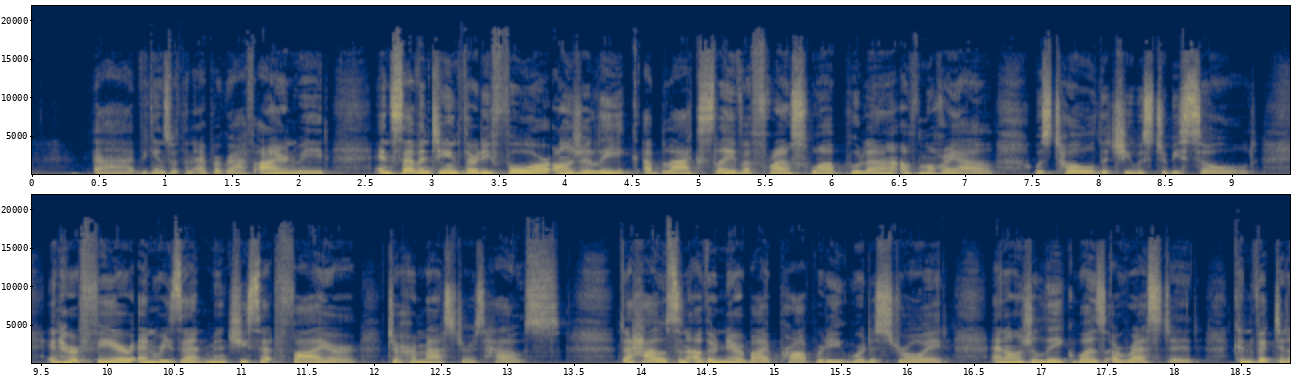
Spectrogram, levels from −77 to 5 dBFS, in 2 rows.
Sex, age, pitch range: female, 40-59, 190-235 Hz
